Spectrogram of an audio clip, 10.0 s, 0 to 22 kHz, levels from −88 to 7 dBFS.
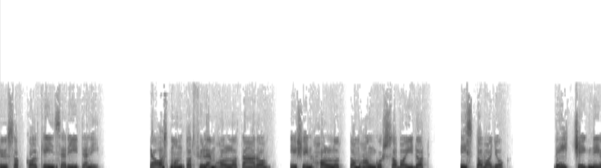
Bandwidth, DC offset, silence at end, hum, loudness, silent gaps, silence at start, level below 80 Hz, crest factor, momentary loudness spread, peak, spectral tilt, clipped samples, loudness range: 10.5 kHz; under 0.1%; 0 s; none; -20 LUFS; 1.86-2.50 s, 4.74-4.84 s, 7.34-7.67 s, 8.62-9.23 s; 0 s; -54 dBFS; 12 dB; 7 LU; -8 dBFS; -6 dB/octave; under 0.1%; 2 LU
